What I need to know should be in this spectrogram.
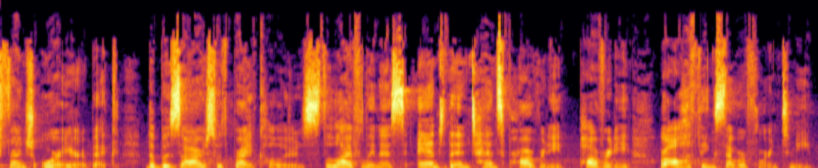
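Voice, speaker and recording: A woman's voice: medium pitch, warm tone, natural voice. A woman narrating in first person as a young man looking back on his life, earnest and read from a script. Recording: long reverb.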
